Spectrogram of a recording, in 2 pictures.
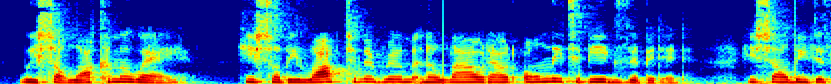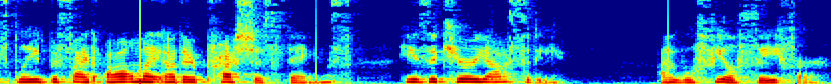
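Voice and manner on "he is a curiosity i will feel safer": plain reading voice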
